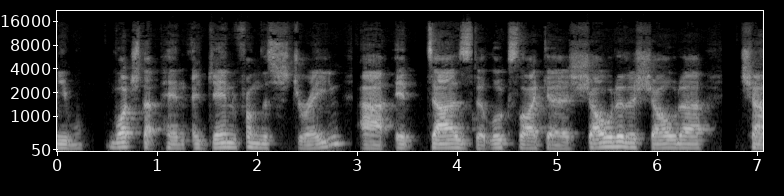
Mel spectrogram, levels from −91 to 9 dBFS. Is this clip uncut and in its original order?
no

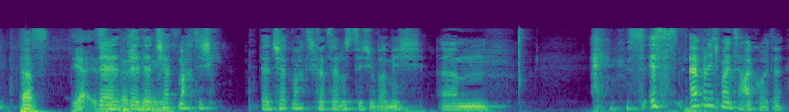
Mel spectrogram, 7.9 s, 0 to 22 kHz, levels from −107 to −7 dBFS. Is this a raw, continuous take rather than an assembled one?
yes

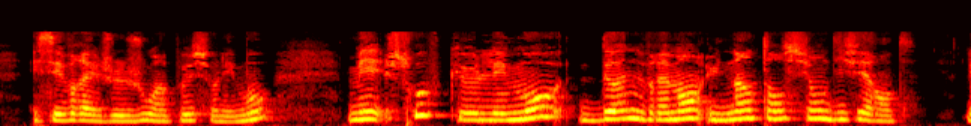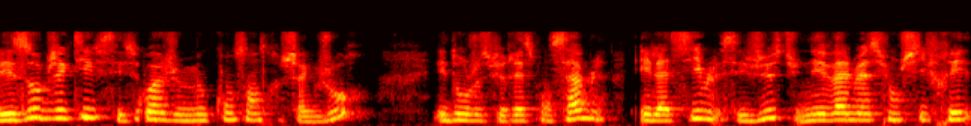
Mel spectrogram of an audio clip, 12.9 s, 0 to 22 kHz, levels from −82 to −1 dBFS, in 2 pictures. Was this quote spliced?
yes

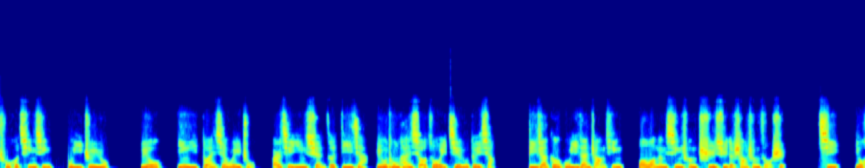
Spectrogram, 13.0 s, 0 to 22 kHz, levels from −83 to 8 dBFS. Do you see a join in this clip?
no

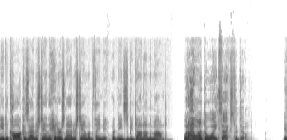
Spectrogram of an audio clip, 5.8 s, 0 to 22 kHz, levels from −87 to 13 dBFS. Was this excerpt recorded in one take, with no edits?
yes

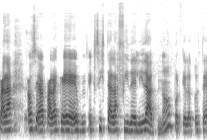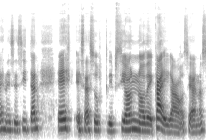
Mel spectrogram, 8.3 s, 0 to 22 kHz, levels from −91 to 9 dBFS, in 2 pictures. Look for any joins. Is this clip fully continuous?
no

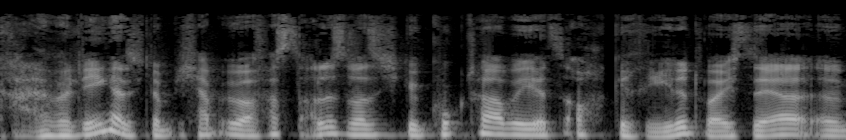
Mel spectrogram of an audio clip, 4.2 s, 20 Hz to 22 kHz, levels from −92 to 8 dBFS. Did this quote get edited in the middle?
no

